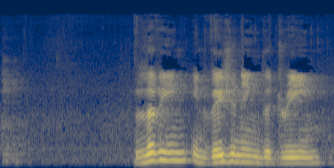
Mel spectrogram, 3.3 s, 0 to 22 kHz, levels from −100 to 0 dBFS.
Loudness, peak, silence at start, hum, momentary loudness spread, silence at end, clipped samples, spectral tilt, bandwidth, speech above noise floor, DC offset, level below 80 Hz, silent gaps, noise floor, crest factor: -23 LUFS; -4 dBFS; 0.05 s; none; 6 LU; 0.15 s; under 0.1%; -6.5 dB/octave; 14 kHz; 35 dB; under 0.1%; -78 dBFS; none; -58 dBFS; 20 dB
